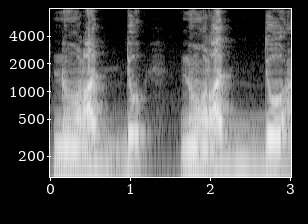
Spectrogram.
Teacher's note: هذه الدال شديده المجهوره ايضا من غير ان تخرج فيها نفس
